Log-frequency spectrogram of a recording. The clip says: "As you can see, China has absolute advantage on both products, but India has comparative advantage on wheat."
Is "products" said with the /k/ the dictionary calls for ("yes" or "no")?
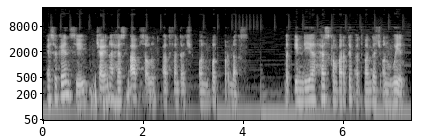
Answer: yes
